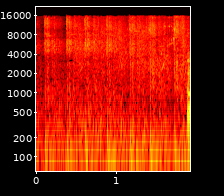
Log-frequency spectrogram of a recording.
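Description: Gunshots crack nearby.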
